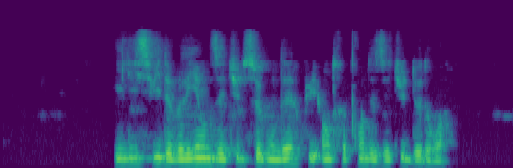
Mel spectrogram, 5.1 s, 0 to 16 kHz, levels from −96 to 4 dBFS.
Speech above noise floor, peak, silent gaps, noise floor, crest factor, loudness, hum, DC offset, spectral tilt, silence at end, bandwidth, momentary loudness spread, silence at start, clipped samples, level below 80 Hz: 62 dB; -10 dBFS; none; -87 dBFS; 16 dB; -26 LUFS; none; under 0.1%; -5.5 dB/octave; 0.65 s; 8 kHz; 10 LU; 1.15 s; under 0.1%; -66 dBFS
